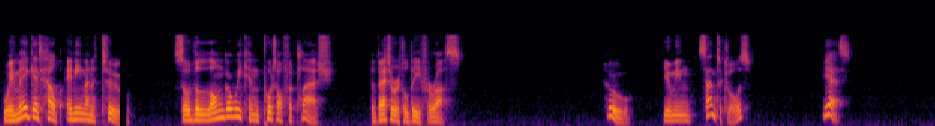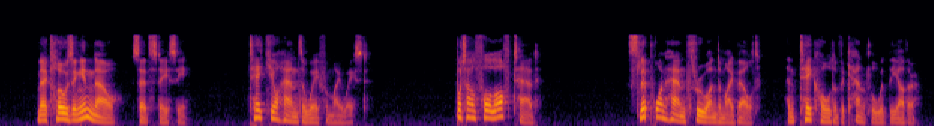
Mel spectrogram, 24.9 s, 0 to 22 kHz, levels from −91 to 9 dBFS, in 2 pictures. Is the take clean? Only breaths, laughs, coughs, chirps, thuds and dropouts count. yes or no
no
